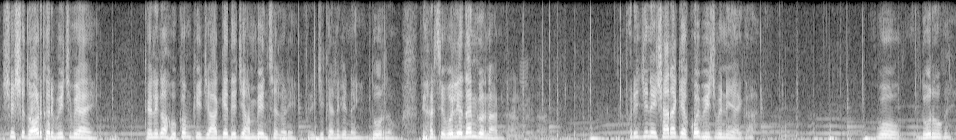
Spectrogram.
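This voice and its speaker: High-voiced man preaching a sermon. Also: brisk, long pauses, darkish tone, soft background music. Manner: storytelling, half-sung phrases, swells in pitch when moved. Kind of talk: devotional sermon with call-and-response.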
